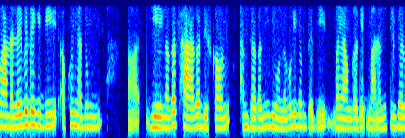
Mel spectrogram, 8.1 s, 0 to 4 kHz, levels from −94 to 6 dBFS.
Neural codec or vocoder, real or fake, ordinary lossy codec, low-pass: none; real; none; 3.6 kHz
